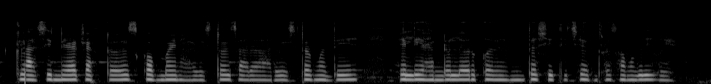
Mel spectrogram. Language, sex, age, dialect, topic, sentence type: Marathi, female, 31-35, Varhadi, agriculture, statement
